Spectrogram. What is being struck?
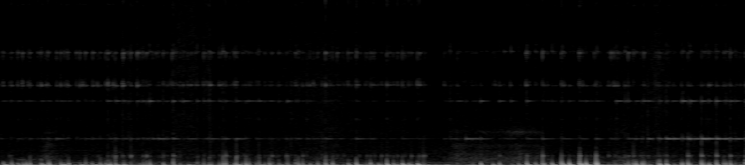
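Printed glass drinking tumbler.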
